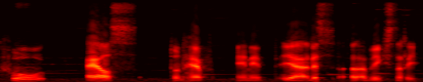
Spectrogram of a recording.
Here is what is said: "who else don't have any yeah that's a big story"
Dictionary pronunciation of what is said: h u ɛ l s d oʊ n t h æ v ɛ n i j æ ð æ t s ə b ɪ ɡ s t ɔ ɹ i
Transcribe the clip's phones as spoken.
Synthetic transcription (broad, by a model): h u ɛ l s d oʊ n t h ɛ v ɛ n i j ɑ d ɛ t s ə b ɪ ɡ s t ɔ ɹ i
